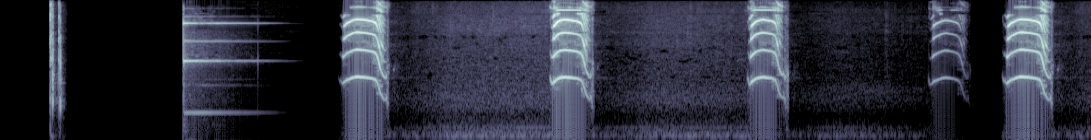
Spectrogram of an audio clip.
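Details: A young barking deer (Muntiacus muntjak) fawn gives high, squeaky arched bleats, repeated about every two seconds.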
